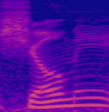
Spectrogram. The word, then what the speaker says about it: Xiaomi: Actually, it's pronounced show me.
